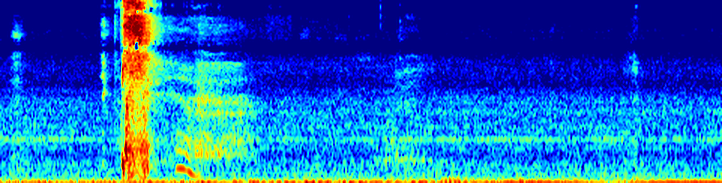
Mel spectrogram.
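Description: One forceful sneeze followed by a short voiced exhale, over steady low room hum; a sneeze during a sinus infection.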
